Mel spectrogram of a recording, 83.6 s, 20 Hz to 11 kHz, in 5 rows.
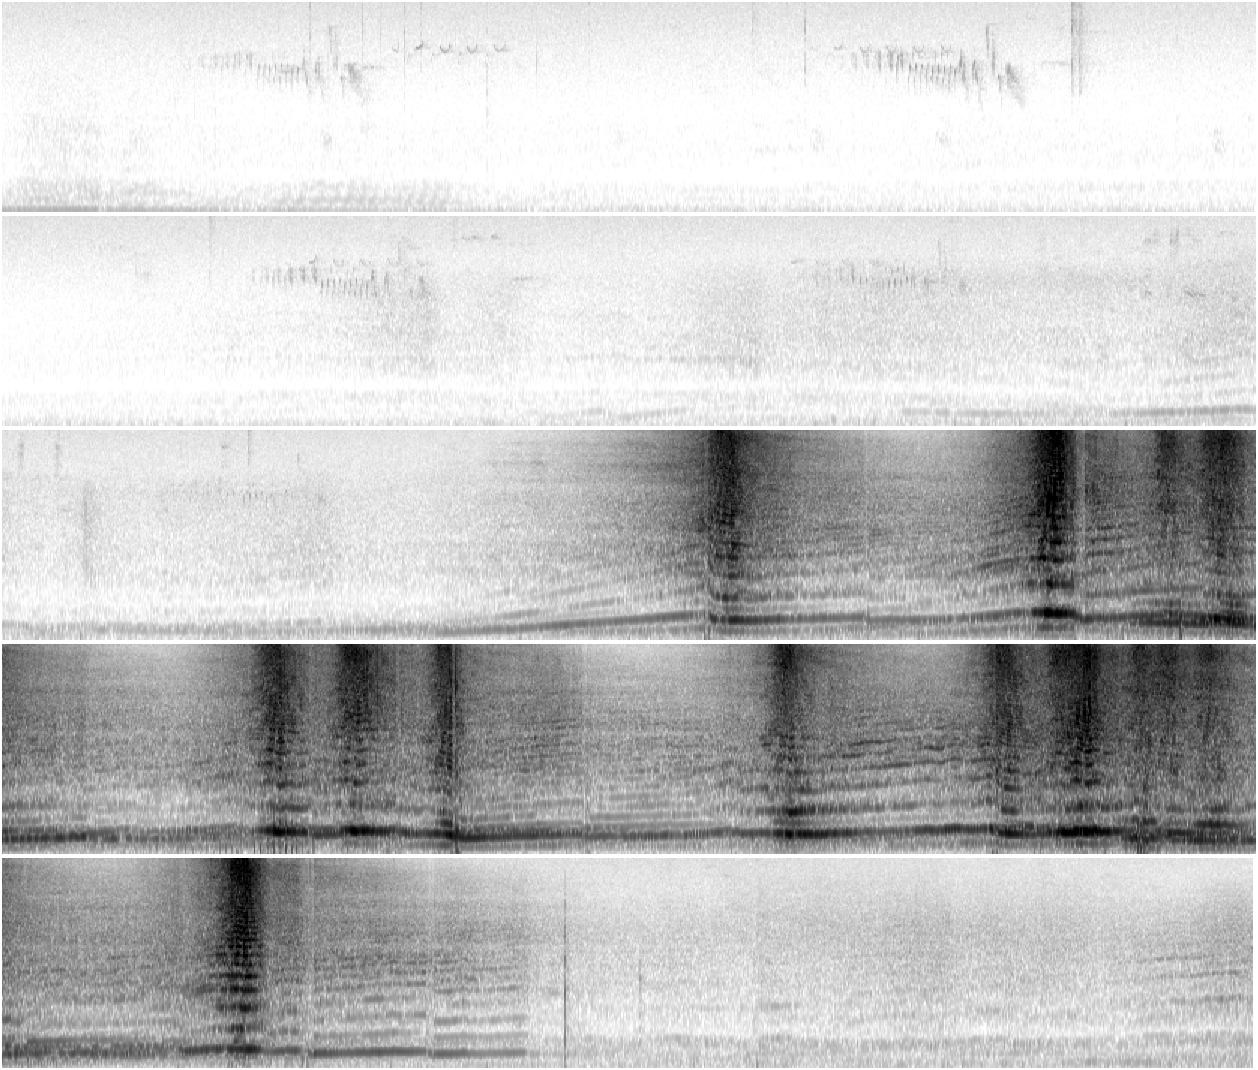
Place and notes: Scarborough, UK - motorcycle road racing 2017 ... 1000cc ...
1000cc practice ... odd numbers ... Bob Smith Spring Cup ... Olivers Mount ... Scarborough ... open lavaliers mics clipped to sandwich box ...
